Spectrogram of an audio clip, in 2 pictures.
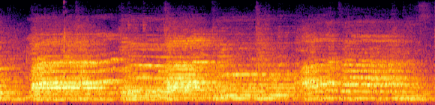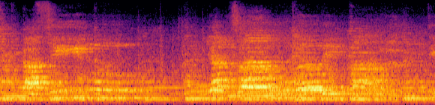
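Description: Male vocal group singing a gospel hymn in harmony, in phrases, accompanied by a strummed acoustic guitar.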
